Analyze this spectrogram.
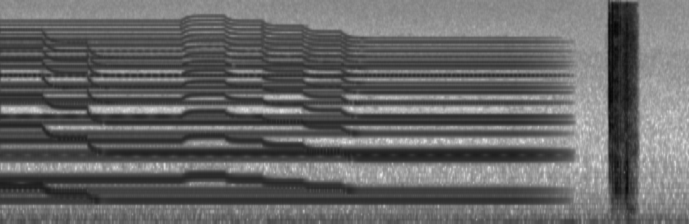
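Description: Layered electronic tones hum steadily and shift in pitch.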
